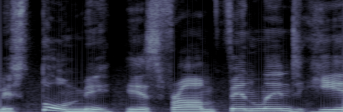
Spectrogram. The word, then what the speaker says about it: Tomi: Tomi is how you pronounce it, or Tommy? Tomi. Tomi. Yeah.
